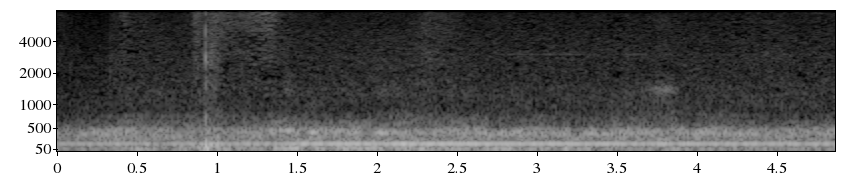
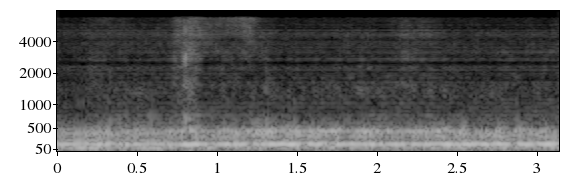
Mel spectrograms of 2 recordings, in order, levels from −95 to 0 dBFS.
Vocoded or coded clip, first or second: second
